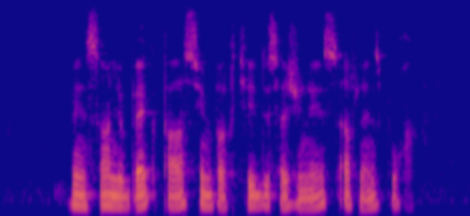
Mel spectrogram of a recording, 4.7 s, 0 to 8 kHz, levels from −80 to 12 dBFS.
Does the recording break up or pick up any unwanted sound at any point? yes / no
no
